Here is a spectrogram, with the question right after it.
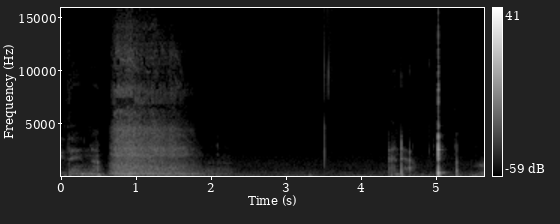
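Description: One long, deep breath drawn in during an ASMR breathing exercise, a close, airy rush of about a second and a half, followed by quiet and a few faint clicks.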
